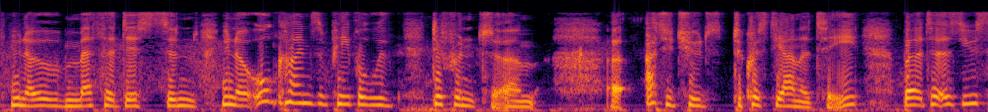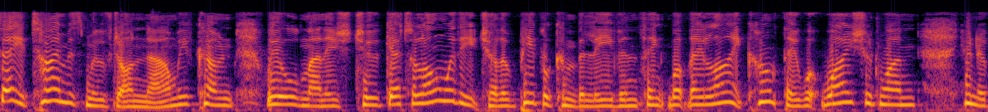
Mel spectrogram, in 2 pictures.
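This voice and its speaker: A woman conducting a conversational radio interview, chatty and thinking aloud, often turning thoughts into rhetorical questions. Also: mid-range voice. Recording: muffled radio recording with faint noise.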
